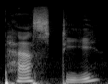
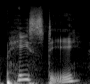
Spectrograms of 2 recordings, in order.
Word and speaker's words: pasty: and is wondering if we could cover pasty shops, pronounced pasty. – Thank you. Not pasty, as my favorite religion professor once said, it's a pastry, not a nipple tassel.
